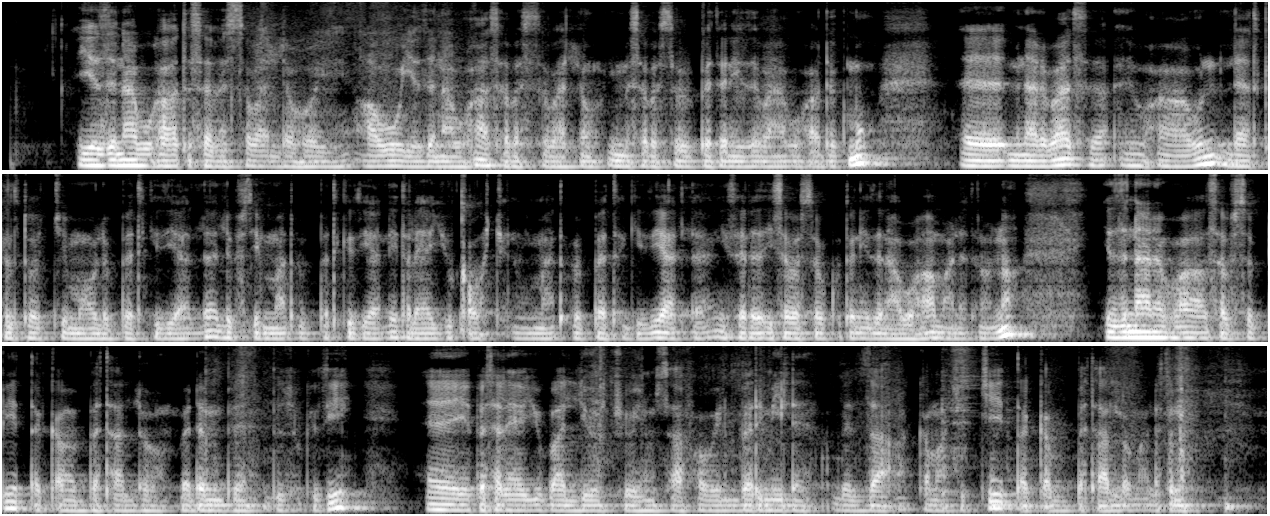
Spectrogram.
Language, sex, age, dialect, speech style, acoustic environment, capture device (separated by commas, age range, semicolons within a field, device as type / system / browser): Amharic, male, 25-34, Ethiopia - Addis Ababa, happy; relaxed, silence, mobile / Linux / Chrome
